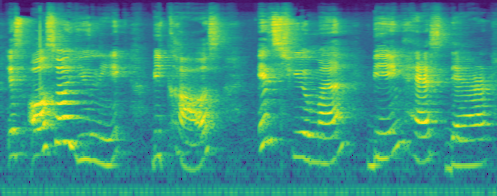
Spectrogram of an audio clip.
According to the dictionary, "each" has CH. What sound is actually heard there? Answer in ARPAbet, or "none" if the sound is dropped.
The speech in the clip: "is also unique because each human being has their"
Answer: S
